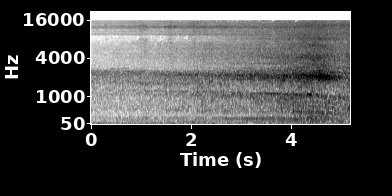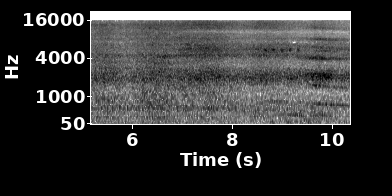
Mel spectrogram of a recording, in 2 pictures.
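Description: A nordbahn Stadler FLIRT electric multiple unit runs in alongside the platform. It gets louder over the first four seconds or so, then holds steady, with the falling whine of its electric traction motors.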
